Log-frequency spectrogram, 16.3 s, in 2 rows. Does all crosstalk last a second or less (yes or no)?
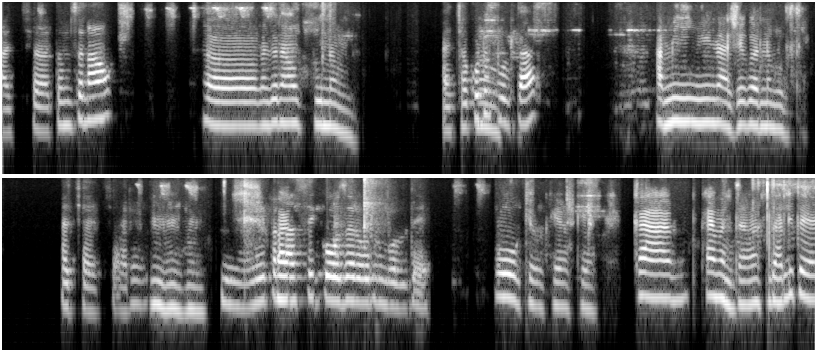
yes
